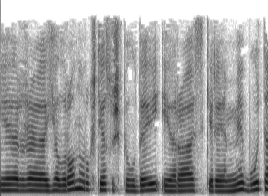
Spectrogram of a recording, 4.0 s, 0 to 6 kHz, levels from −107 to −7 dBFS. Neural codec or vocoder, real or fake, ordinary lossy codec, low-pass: autoencoder, 48 kHz, 128 numbers a frame, DAC-VAE, trained on Japanese speech; fake; MP3, 32 kbps; 5.4 kHz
